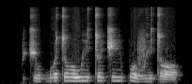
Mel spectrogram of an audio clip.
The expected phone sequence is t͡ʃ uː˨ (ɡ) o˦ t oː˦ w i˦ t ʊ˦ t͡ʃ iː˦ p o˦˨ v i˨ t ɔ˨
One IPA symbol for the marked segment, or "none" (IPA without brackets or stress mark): ɡ͡b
